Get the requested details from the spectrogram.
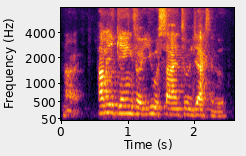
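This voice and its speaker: A man, a defense attorney, quickly questioning a witness from a courtroom podium with halting restarts, heard in a courtroom recording. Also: lively intonation. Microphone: courtroom podium microphone. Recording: echoey courtroom, faint rumble.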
